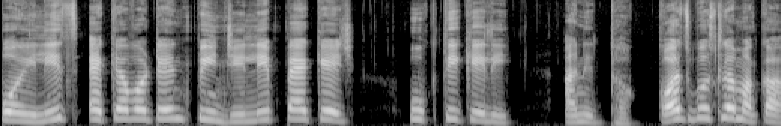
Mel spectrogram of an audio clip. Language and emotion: Goan Konkani, surprised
